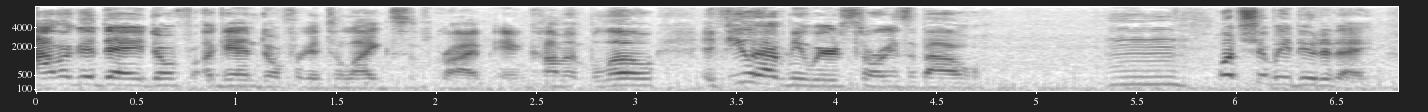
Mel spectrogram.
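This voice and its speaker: Very wide pitch swings mark this voice, delivered at a very fast pace. There is noticeable background noise. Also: man, high pitch for a man. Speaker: vlogger. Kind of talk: casual storytelling. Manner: loud; animated.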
